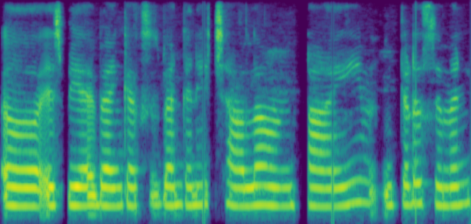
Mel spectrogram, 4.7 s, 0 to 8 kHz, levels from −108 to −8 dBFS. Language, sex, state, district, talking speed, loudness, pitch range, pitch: Telugu, female, Telangana, Karimnagar, 140 wpm, -19 LUFS, 245-260 Hz, 250 Hz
